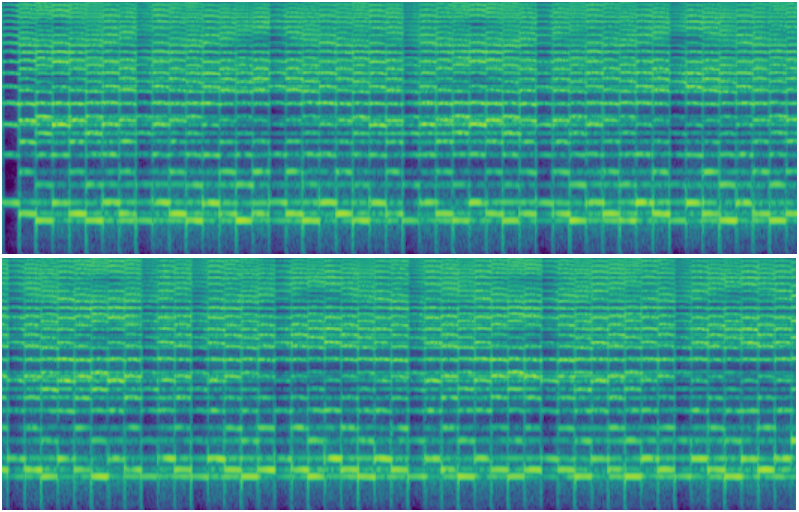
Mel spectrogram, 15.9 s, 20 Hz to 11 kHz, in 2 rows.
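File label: Arp, 90, A minor, Wet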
